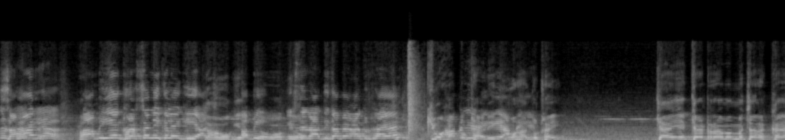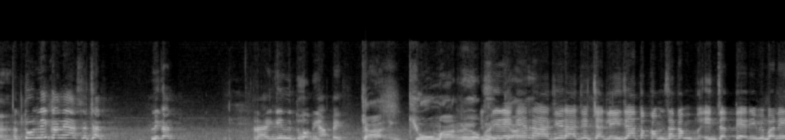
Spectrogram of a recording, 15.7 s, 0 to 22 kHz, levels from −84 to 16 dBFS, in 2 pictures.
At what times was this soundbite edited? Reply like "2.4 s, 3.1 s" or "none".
none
